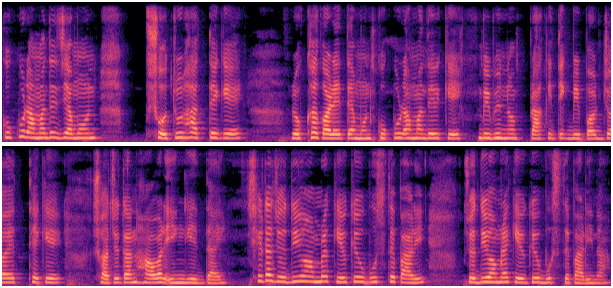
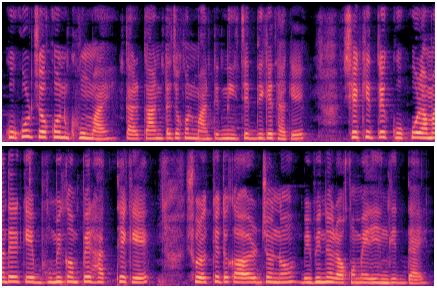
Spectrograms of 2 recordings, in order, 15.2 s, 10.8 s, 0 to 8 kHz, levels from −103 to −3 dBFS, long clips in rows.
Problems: none marked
